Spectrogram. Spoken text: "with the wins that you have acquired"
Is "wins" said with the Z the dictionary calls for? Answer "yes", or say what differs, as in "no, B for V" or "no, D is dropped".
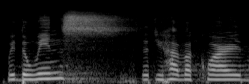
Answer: no, S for Z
